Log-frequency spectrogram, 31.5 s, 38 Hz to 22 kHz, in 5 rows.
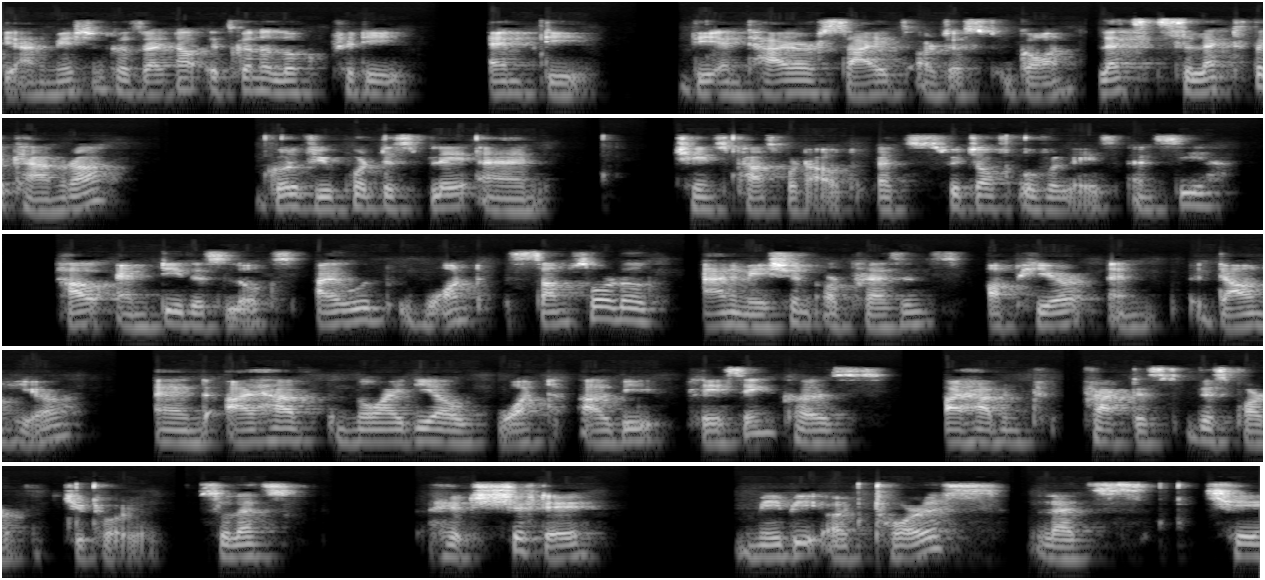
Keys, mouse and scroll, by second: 0.0 click, 2.8-3.6 ctrl+middle drag, 5.4 right click, 7.7 click, 8.3 click, 9.4 click, 11.4 click, 25.7 click, 26.6 shift+a, 31.3 click.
